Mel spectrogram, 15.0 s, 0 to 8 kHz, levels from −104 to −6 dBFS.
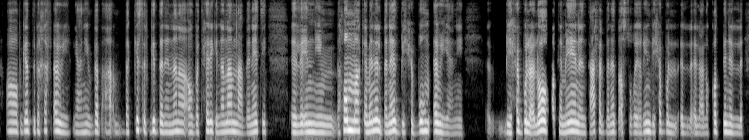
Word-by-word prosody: آه، 195 0 -1
بجد 200 +2 -3
باخاف 200 +1 -8
أوي. 180 -5 0
يعني 175 0 -9
بابقى 175 +2 -6
ه - - -5
باتكسِف 180 +3 -4
جدًا 200 -2 0
إن 175 +1 -4
أنا 195 -1 0
أو 175 -1 -5
باتحرِج 180 +3 -2
إن 175 +1 -7
أنا 185 +2 +1
أمنع 185 -4 0
بناتي، 185 +4 -4 0.5
آآ 175 -1 +1
لإنّي 175 +1 +1
ن 160 -2 -5
هم 215 -1 +9
كمان 195 0 +2
البنات 200 -1 +4
بيحبّوهم 190 +3 -1
أوي 180 -4 +3
يعني 150 -1 -14 0.5
آآ، - - -21
بيحبّوا 190 -2 0
العلاقة 185 +3 +5
كمان 185 +2 +2
أنتِ 165 -1 -7
عارفة 190 0 -3
البنات 170 +1 -6
بقى - - -8
الصغيّرين 175 +1 -3
بيحبّوا 185 +1 -7
ال 165 -1 -10
ال 155 -3 -10
العلاقات 160 +3 -6
بين 180 -1 +2
ال 155 -2 -5
180 Hz, 165 wpm, -22 LUFS, 170-195 Hz, 0.5 s, هم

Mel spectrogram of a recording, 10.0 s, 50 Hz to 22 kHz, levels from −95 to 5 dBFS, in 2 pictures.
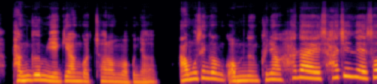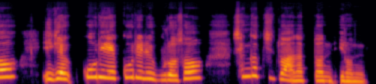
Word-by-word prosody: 방금 200 +1 +1
얘기한 170 +1 0
것처럼 160 -1 -6
뭐 135 - -4
그냥 135 +2 -9 0.3
아무 230 +5 +3
생각 255 -6 -2
없는 185 +1 -1
그냥 225 +3 -2
1 290 +3 +4
의 260 - +3
사진에서 320 +1 +3 0.3
이게 245 +1 +3 0.2
꼬리에 320 -3 +4
꼬리를 300 -5 -1
물어서 215 +8 +1 0.4
생각지도 345 -10 -3
않았던 180 -2 -2
이런 155 -3 -4
225 Hz, 265 characters per minute, -20 LUFS, 180-290 Hz, 0.4 s, 1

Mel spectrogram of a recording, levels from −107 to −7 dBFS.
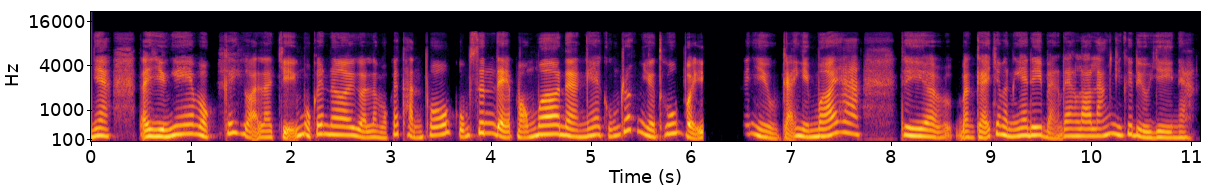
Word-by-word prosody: nha, 220 +1 +3 0.3
tại 195 - +4
vì 205 -1 +6
nghe 265 +7 +3
một 220 -6 0
cái, 300 +2 -1
gọi - - -2
là, 180 - -2
chuyển 220 +5 -1
một 245 - +1
cái 275 +5 -1
nơi, 255 -3 +1
gọi 195 -5 0
là, 180 +1 -3
một 160 -2 -5
cái 270 - -3
thành 185 - -5
phố 250 +7 0
cũng 200 +2 -3
xinh 300 +5 -2
đẹp 200 -7 +3
mộng 175 +4 0
mơ 270 +2 +6
nè, 230 -6 +3
nghe 225 +6 0
cũng 220 0 -5
rất 390 +6 -3
nhiều 240 - 0
thú 280 +4 -2
vị, - - +3 0.4
có 275 - -15
nhiều 195 - -2
trải - - -2
nghiệm 195 -3 +2
mới 225 +6 +3
ha. 305 -4 -3 0.4
Thì, 225 -3 +4
ờ, 190 -5 -2
bạn 180 -1 -4
kể 170 -2 -1
cho 285 - -3
mình 240 -4 +3
nghe 220 +3 +2
đi, 240 +1 +4
bạn - - -6
đang 220 0 -1
lo 215 0 0
lắng 220 +2 -1
những 265 -2 -1
cái 270 - -3
điều 200 -7 +1
gì 170 0 -1
nè? 170 0 -3
225 Hz, 285 wpm, -23 LUFS, 195-265 Hz, 0.4 s, vì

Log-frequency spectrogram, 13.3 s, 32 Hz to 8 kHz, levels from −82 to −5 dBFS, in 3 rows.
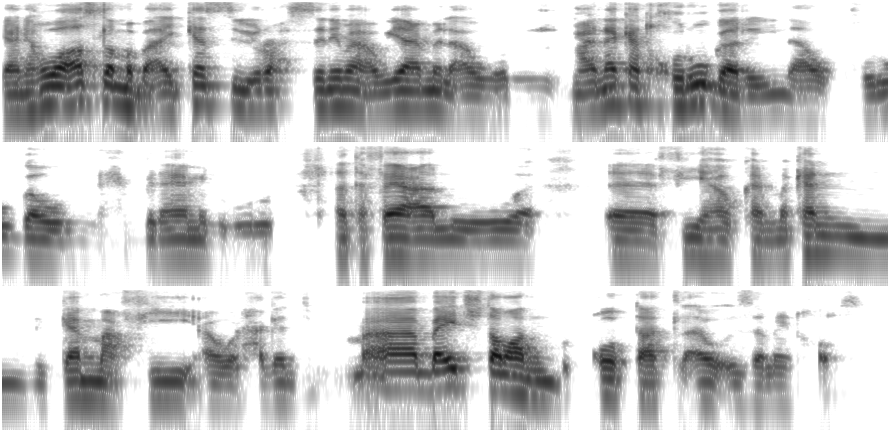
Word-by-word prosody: يعني 105 +1 0
هو 145 +2 +7
أصلًا - - +5
ما 130 - +5
بقى 110 - 0
يكسِّل 145 +3 -2
يرُوح 120 - -1
السينيما، 130 0 -1
أو 105 +1 -2
يعمل 120 -2 +2
أو 95 0 -5 0.3
مع 105 - -2
إنها 140 - +3
كانت - - +1
خروجة 150 +4 +4
لينا، 100 -2 -5
وخروجة 105 +5 -5
وبنحب 95 -1 -7
نعمل 100 0 -4 0.6
ونتفاعل 100 -2 +2
و 100 0 -4 0.4
آآ 95 -1 0
فيها 105 -2 -6
وكان 95 0 -7
مكان 115 +2 -3 0.4
نتجمّع 110 +3 -1
فيه 110 +1 -7
أو 95 -1 -3
الحاجات 105 - -8
دي، 130 +6 -24
ما 160 - +4
بقِتش 175 +3 +5
طبعًا 135 -2 +8
بالقوة 115 +3 -2
بتاعة 100 -2 -1
الأو 105 -1 -3
زمان 95 -1 -8
خالص. - - -11
110 Hz, 170 wpm, -24 LUFS, 100-125 Hz, 0.6 s, طبعًا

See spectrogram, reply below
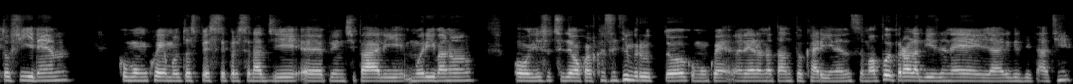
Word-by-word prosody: lieto 185 - 0
fine. 185 +1 0 0.4
Comunque 180 0 +2
molto 170 +1 -1
spesso 175 0 -2
i - - -5
personaggi, 165 0 -1
ehm, 160 0 +1
principali 165 0 +1
morivano, 175 +1 -1 0.3
o 170 -1 +4
gli 170 - -3
succedeva 175 -1 +1
qualcosa 175 +2 -3
di 220 +5 +2
brutto, 175 -2 +2
comunque 160 -1 -2
non 165 - -5
erano 165 0 +1
tanto 160 +1 -3
carine, 155 -2 -2
insomma. 160 0 -3
Poi 220 +5 +5
però 180 -1 +5
la 175 -1 +3
Disney 170 -1 -1
li 155 - -5
ha 155 - 0
rivisitati. 160 +5 -7
170 Hz, 160 wpm, -21 LUFS, 165-180 Hz, 0.4 s, Poi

